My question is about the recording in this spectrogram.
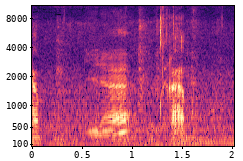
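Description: Two short cries: the first wavers in pitch just under a second in, and the second is higher and sharper about a second and a half in.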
